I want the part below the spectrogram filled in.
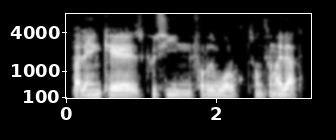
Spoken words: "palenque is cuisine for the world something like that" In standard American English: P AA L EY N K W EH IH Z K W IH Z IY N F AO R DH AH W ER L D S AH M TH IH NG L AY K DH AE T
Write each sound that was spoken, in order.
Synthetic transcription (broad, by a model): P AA L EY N K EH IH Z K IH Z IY N F AO R DH AH W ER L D S AH M TH IH NG L AY K DH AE T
